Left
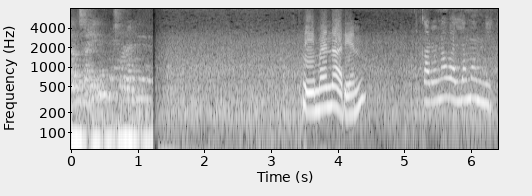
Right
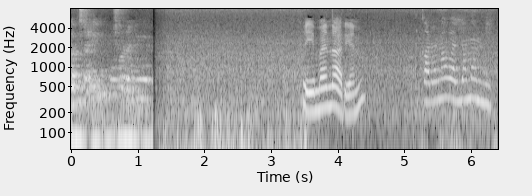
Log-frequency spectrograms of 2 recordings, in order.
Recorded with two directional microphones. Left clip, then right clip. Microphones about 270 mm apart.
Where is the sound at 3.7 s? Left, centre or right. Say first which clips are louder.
Left 5 dB; centre.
